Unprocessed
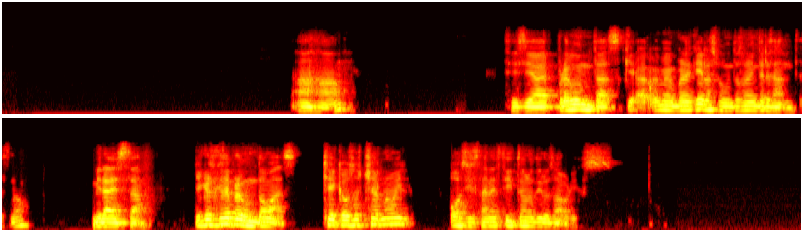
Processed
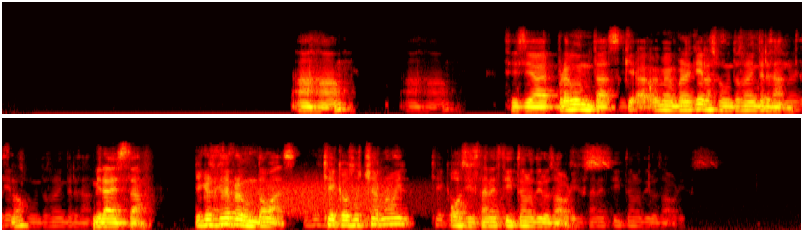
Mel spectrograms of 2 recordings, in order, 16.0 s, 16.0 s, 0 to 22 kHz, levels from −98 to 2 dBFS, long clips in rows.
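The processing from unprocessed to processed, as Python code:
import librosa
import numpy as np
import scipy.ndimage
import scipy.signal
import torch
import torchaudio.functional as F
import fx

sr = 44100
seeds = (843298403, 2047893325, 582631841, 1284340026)

y = fx.dmg_noise_band(x, sr, seeds[0], low_hz=470.0, high_hz=2000.0, level_db=-41.0, at=(10.24, 11.91), fade=0.02)
y = y + 10.0 ** (-22.0 / 20.0) * np.pad(y, (int(1079 * sr / 1000.0), 0))[:len(y)]
y = y * 10.0 ** (-8.5 / 20.0)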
